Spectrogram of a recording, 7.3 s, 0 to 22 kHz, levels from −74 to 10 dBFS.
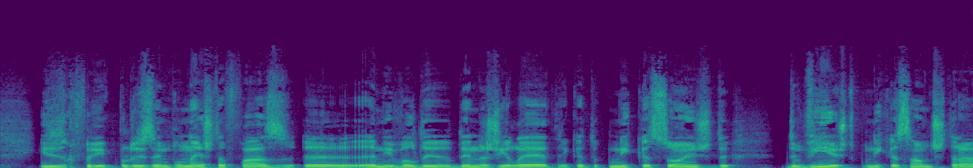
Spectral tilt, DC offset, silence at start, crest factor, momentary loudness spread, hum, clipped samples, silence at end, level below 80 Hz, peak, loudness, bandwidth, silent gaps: -4.5 dB/octave; under 0.1%; 0 s; 12 dB; 6 LU; none; under 0.1%; 0 s; -44 dBFS; 0 dBFS; -14 LUFS; 15 kHz; none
